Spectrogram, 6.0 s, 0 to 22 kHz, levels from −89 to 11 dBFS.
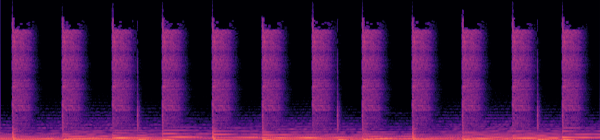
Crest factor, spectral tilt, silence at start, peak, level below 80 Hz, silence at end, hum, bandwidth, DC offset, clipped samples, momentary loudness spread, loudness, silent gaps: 16 dB; -6 dB/octave; 0 s; -8 dBFS; -28 dBFS; 0 s; none; over 20 kHz; under 0.1%; under 0.1%; 4 LU; -25 LUFS; none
